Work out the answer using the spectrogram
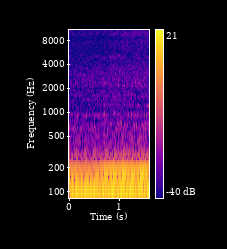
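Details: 2011 Ford Super Duty, 6.2 gas V8, idling after the starter/solenoid replacement that cured a click-no-crank fault: steady, low, even rumble with no clicking or stumbling. It runs smoothly.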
